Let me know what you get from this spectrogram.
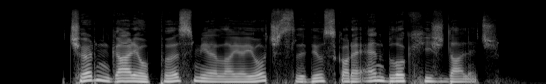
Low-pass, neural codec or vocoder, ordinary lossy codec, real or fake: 14.4 kHz; vocoder, 44.1 kHz, 128 mel bands every 512 samples, BigVGAN v2; none; fake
